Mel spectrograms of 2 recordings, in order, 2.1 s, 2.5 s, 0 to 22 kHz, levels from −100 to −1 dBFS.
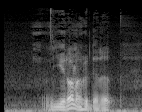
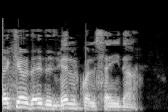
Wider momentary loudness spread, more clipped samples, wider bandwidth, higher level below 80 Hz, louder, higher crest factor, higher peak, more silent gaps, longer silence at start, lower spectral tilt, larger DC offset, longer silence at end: first, 20 LU vs 9 LU; neither; first, 16 kHz vs 7.8 kHz; first, -42 dBFS vs -52 dBFS; second, -26 LUFS vs -12 LUFS; first, 18 dB vs 12 dB; second, -10 dBFS vs 0 dBFS; neither; about the same, 0.1 s vs 0.05 s; first, -9 dB/octave vs -7.5 dB/octave; neither; second, 0 s vs 0.45 s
